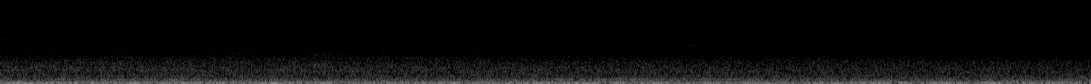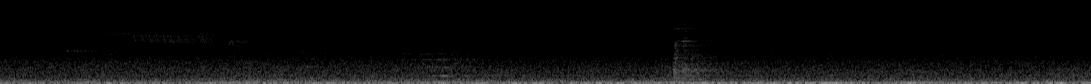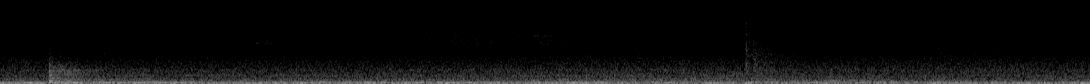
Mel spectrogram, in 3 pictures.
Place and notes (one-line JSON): {"title": "Praha, cemetery, russian church", "date": "2011-06-23 13:15:00", "description": "a priest and a mourning woman whispering a the russian orthodox church. the priests phone rings.", "latitude": "50.08", "longitude": "14.48", "altitude": "269", "timezone": "Europe/Prague"}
